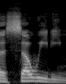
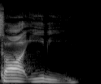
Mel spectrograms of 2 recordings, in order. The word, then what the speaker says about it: Saweetie: I still feel like you're saying it wrong. – Yeah. I mean, that's just because you're looking at me maybe and going, there's no way he's saying it right. – Maybe it's Saweetie. – Oh, it is.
